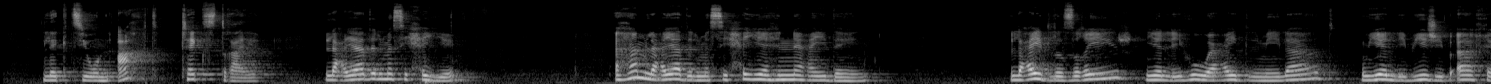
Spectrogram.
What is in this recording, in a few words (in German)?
christliche Feste, syrisch-arabischer Dialekt; lǝ-ʕyād ǝl-masīḥiyye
